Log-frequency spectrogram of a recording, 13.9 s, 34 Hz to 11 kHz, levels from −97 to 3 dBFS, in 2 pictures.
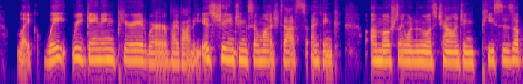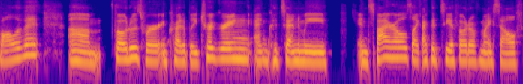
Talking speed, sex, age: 190 wpm, female, 20-39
